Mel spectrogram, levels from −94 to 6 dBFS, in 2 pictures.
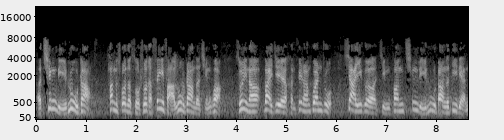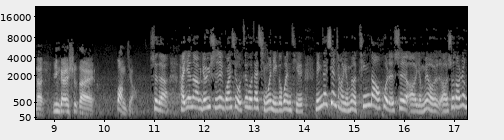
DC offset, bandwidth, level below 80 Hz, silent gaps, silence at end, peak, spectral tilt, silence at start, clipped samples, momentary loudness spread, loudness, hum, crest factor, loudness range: under 0.1%; 11.5 kHz; -64 dBFS; none; 0 s; -2 dBFS; -5 dB/octave; 0.05 s; under 0.1%; 8 LU; -20 LUFS; none; 18 dB; 3 LU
